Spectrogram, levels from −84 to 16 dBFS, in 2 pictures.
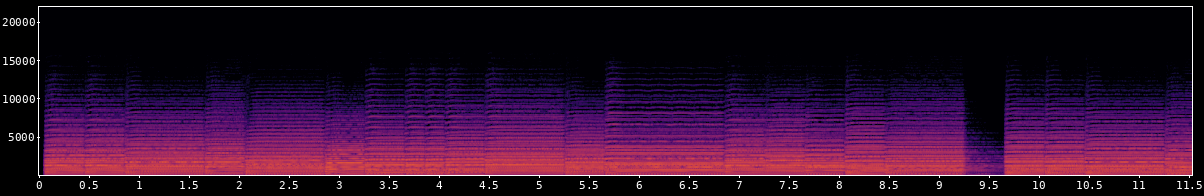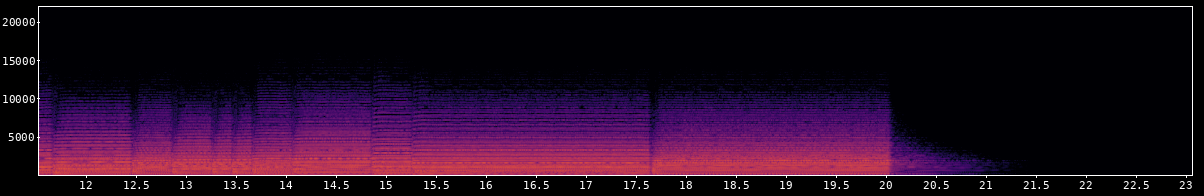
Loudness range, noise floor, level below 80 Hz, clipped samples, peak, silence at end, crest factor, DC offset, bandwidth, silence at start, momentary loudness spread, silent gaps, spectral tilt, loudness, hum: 3 LU; under -90 dBFS; -78 dBFS; under 0.1%; -8 dBFS; 2.65 s; 18 dB; under 0.1%; 15 kHz; 0.05 s; 2 LU; none; -3 dB/octave; -24 LUFS; none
